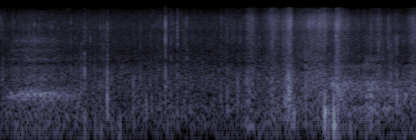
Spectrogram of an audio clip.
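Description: Faint rustling and crackling of dry fallen leaves as a hand moves through the leaf litter, with a few small clicks and a louder stretch of rustling about three seconds in.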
